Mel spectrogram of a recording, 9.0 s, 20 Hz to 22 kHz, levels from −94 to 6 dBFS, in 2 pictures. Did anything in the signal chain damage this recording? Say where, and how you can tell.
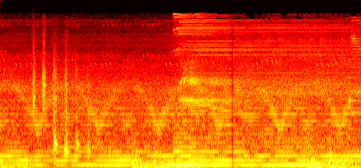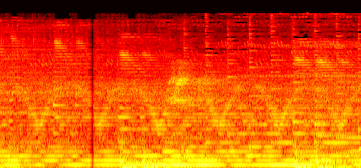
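Yes, network trouble: short concealed packet loss at 2.87, 4.36 and 6.94 s, brief smears where the receiver stretched the last sound over 20 to 40 ms holes.

There's also a burst of packet loss from 5.62 to 5.70 s. About 60 ms went missing, papered over by a fading held sound before the audio jumps ahead.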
